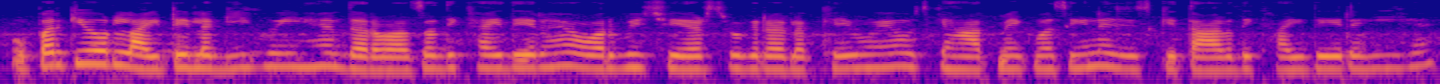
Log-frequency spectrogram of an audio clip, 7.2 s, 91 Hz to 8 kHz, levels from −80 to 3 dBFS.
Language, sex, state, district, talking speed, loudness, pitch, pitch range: Hindi, female, Chhattisgarh, Bilaspur, 260 wpm, -27 LUFS, 210 Hz, 200-225 Hz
